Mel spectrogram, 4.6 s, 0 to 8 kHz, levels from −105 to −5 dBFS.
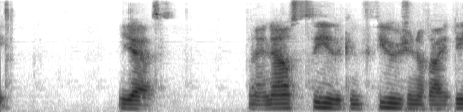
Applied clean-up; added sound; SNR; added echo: neural mask model DeepFilterNet 3.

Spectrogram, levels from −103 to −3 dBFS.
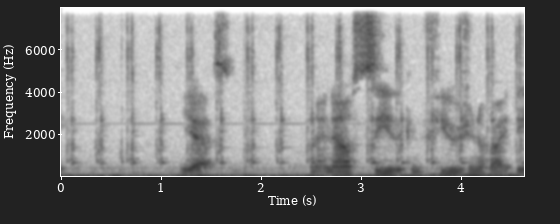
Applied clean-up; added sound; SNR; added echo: none; Clock; 0 dB; none.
